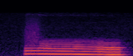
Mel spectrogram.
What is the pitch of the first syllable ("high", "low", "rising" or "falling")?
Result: low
